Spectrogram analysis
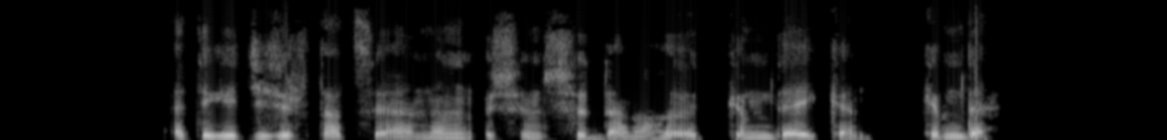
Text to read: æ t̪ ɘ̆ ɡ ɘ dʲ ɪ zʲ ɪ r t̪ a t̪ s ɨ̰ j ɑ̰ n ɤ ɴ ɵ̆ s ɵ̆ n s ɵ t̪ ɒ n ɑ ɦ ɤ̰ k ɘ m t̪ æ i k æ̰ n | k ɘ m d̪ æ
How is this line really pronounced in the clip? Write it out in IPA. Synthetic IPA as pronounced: æ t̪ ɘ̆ ɡ ɘ dʲ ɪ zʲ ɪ r t̪ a t̪ s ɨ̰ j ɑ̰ n ɤ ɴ ɵ̆ s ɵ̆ n s ɵ d̪ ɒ n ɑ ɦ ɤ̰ k ɘ m d̪ æ i k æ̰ n | k ɘ m d̪ æ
